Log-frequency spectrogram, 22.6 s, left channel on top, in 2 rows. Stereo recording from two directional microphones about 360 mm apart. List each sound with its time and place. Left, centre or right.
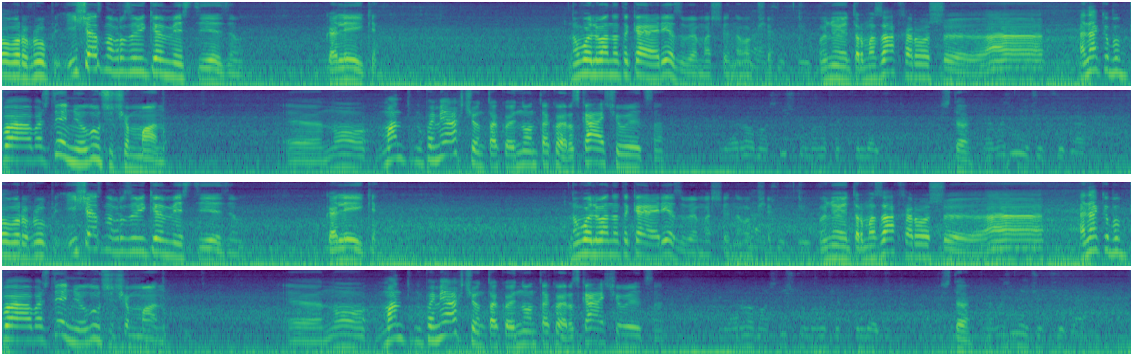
0.0 s speech: centre
5.6 s speech: centre
14.2 s speech: centre
20.8 s speech: centre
